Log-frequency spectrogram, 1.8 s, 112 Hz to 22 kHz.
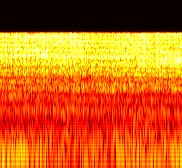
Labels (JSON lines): {"label": "anthrophony, boat engine", "recorder": "SoundTrap 500"}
